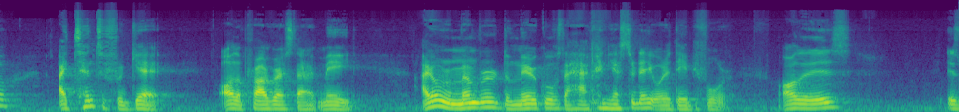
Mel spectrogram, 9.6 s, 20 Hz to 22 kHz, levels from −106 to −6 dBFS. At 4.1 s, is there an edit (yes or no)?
no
